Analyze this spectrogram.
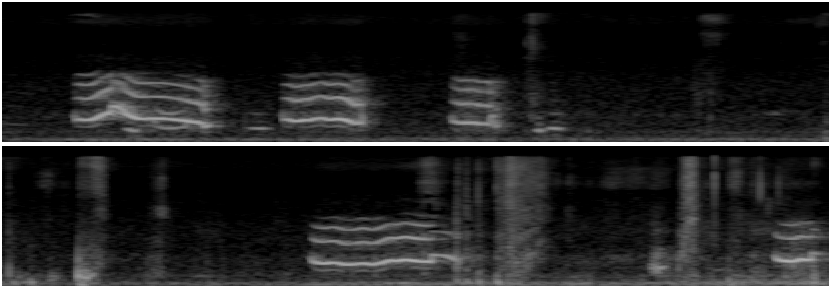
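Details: Rough Collie puppies from a kennel litter in Vienna, Austria; short quavering whines in separate bursts, a few clicks and rustles between them, then a longer wavering whine near the end.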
